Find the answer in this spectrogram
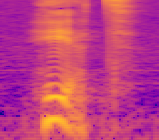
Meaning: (adjective) 1. hot; having a very high temperature 2. hot; feverish 3. hot; (of food) spicy 4. hot; radioactive 5. hot; physically very attractive 6. hot; popular, in demand; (verb) imperative of heta
- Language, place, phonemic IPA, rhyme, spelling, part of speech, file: Swedish, Gotland, /heːt/, -eːt, het, adjective / verb, Sv-het.ogg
